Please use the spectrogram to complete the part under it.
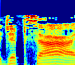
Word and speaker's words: Gepsa: Sì, prima un paio di messaggi, così, vabbè, il primo che ci chiede lo spelling di questo mostro carcerario che è Gepsa, esattamente come lo pronunciamo, quindi G di Genova, E di Empoli, P di Palermo, S di Savona, A di Ancona.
